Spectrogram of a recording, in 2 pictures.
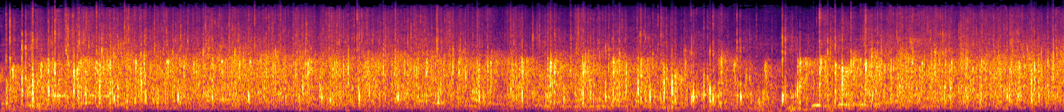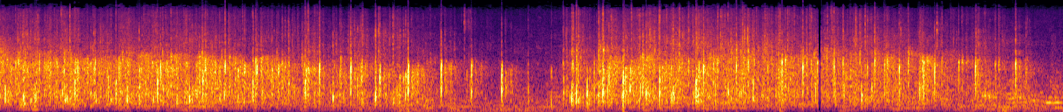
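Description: Audience applauding, many hands clapping at once; it starts suddenly, dips briefly near the end and then swells again.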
